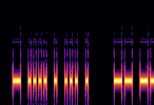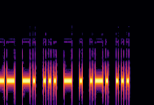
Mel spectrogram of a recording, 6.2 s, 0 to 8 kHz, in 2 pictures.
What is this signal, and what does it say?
Morse code, heard as a keyed tone, about 23 wpm, 700 Hz. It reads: THESE MONSTERS
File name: Book One / 14-Chapter 14 - 23 WPM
